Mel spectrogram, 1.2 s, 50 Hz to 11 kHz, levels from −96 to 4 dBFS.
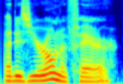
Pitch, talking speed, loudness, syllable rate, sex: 185 Hz, 245 wpm, -15 LUFS, 5.0 syllables/s, female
